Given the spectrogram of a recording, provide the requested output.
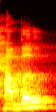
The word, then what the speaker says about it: Haball: उमर, क्या मैंने सही प्रोनाउंस किया है? Haball?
